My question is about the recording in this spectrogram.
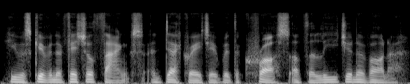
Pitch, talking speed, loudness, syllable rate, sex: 100 Hz, 220 wpm, -19 LUFS, 5.8 syllables/s, male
